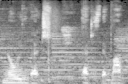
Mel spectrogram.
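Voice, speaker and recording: A man in his fifties with a very deep, low voice answers interview questions, pausing often and filling gaps. A clear music bed runs beneath his words. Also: level tone. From Kenya. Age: 50s. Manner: halting, many pauses and fillers. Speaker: interviewee, father of the late comedian.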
